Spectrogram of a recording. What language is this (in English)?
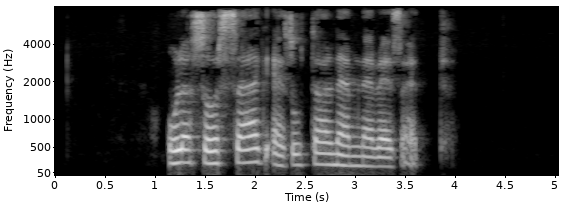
Hungarian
